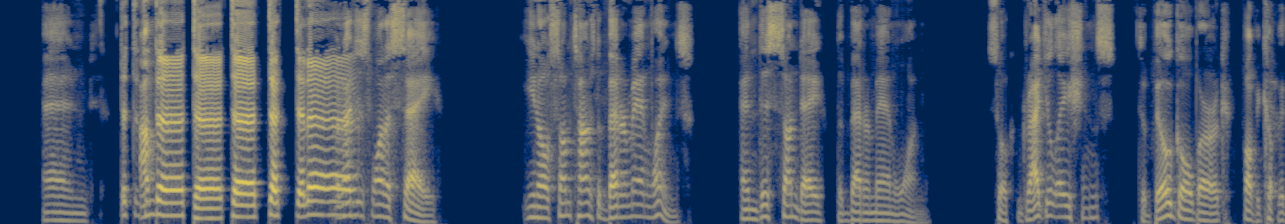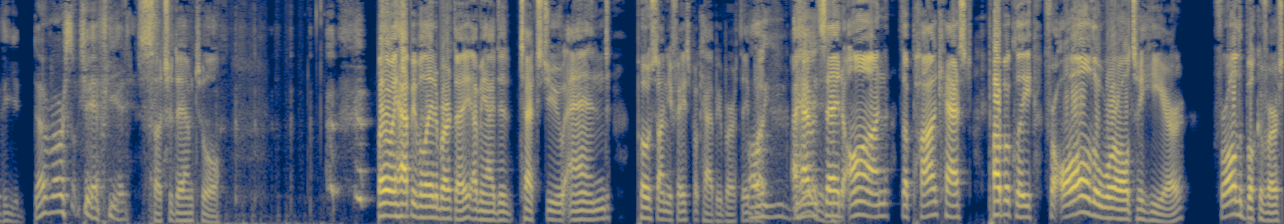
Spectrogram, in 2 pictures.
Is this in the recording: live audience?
no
